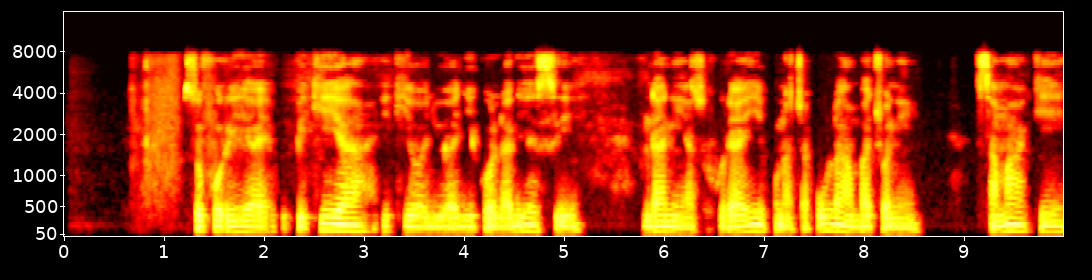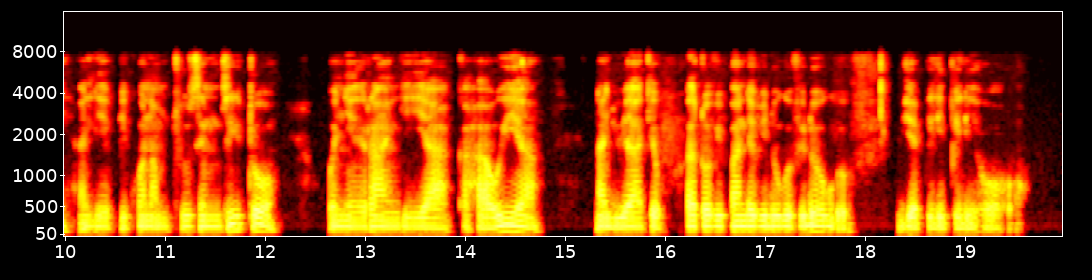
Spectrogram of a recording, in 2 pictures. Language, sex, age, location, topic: Swahili, male, 18-24, Mombasa, agriculture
